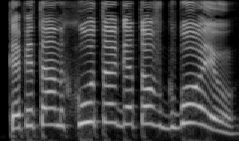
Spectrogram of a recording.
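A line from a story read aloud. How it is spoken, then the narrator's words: Soldier yelling. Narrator (Russian): заорал кто-то из солдат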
